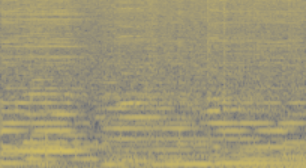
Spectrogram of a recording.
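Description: Organ playing slow, held chords that change every half second or so.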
